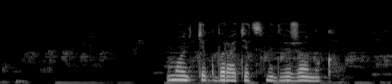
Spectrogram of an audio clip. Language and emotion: Russian, neutral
